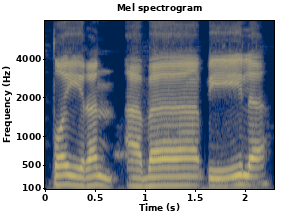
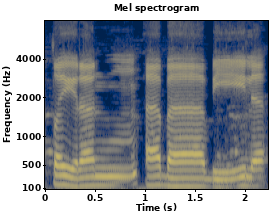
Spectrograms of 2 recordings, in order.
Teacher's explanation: طیرن ابابیل، اب اگر اسی کو کوئی پڑھا طیرن ابابیل تو یہ بالکل سراسر غلط ہو جائے گا، کیونکہ تنوین کے بعد حمزہ ہے اور حروف حلقی میں سے حمزہ آیا ہے، اور حمزہ جہاں پہ حروف حلقی آ جائیں تنوین کے بعد تو خوب ظاہر کر کے پڑھیں گے، آواز کو ناک میں نہیں لے کر جائیں گے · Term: اظہار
